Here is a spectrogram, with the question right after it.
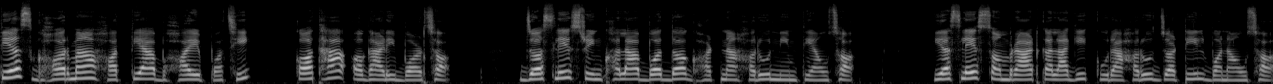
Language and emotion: Nepali, neutral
